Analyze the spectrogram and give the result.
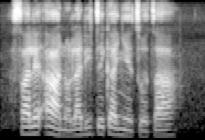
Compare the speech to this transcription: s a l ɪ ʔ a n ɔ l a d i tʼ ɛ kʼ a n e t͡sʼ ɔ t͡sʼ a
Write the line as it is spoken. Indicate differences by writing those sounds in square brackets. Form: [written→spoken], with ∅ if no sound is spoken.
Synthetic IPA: s a l ɪ ʔ a n ɔ l a d i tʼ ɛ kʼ a [n→ɲ] e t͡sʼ ɔ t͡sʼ a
